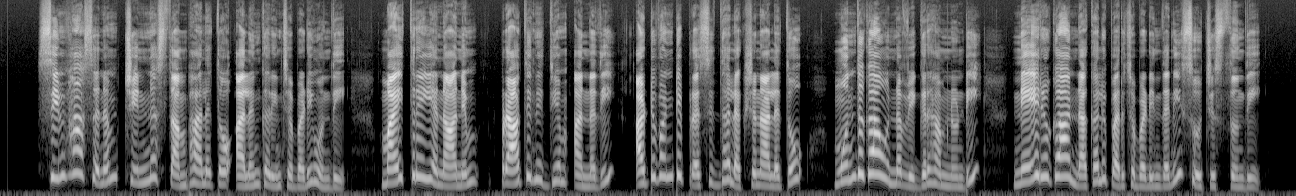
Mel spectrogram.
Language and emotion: Telugu, neutral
